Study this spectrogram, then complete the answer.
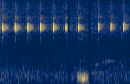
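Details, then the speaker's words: Tandem Mobi insulin pump on what is thought to be its last fill round priming the tubing before insulin drops appear: crisp high ticks about eight a second over near silence; normal priming clicks. "so you can hear that clicking that's the insulin going through the tubing"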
